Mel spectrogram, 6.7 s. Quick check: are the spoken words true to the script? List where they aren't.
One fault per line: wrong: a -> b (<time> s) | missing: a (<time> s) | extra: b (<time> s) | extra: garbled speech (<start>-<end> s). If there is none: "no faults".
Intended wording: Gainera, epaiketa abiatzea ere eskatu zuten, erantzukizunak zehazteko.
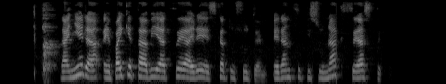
no faults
